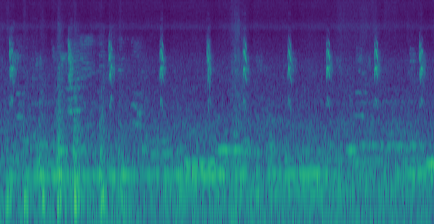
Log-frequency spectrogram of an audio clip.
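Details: A few sparrows feeding at sunrise: short, sharp chirps repeated roughly every half second over a steady low hum, with a few louder notes near the start.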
